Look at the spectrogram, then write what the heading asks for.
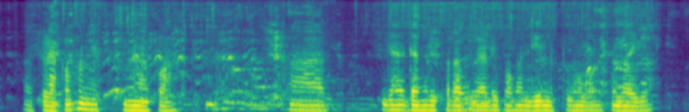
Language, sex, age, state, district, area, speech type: Santali, male, 30-45, Jharkhand, Seraikela Kharsawan, rural, spontaneous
